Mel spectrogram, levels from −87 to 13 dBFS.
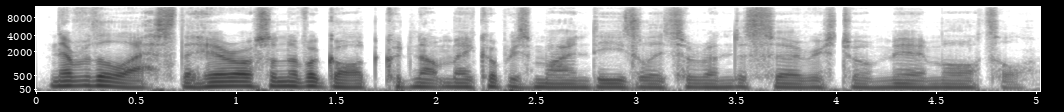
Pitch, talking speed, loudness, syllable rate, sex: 115 Hz, 250 wpm, -19 LUFS, 6.5 syllables/s, male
